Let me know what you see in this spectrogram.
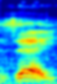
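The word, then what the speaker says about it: زاي: Tapi di dalam metode ini cara pengucapannya bukan za tapi zai, ya.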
